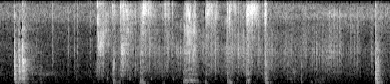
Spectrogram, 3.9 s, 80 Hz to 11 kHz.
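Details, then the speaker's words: Tire inflated to about 55–60 psi and soap-tested: soft crackling fizz in irregular bursts as foam bubbles from the tread groove on the bottom; puncture leak to be plugged. "all right let's see what we got now I swear I hear it sounds like it's on the bottom"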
